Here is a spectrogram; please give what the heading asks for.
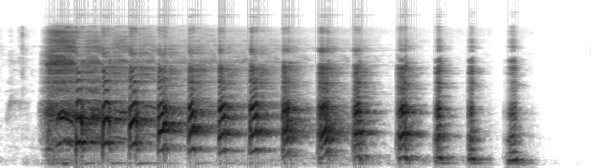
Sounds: Laughter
